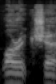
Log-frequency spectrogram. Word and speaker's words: Warwickshire: 3 counties, those being Warwickshire, Staffordshire and Worcestershire. And yes, for any Americans watching, that is how you pronounce those place names.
